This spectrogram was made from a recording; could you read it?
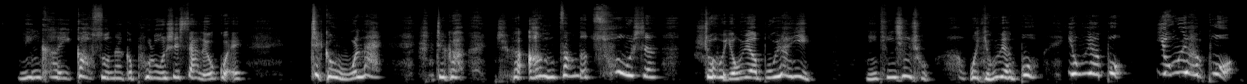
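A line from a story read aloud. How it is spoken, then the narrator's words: Shouting. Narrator (Chinese): 他嚷着说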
